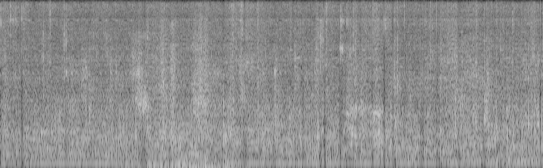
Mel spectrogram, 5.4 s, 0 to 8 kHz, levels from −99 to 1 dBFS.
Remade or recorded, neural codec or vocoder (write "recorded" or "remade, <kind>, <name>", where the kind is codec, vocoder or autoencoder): remade, codec, SNAC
